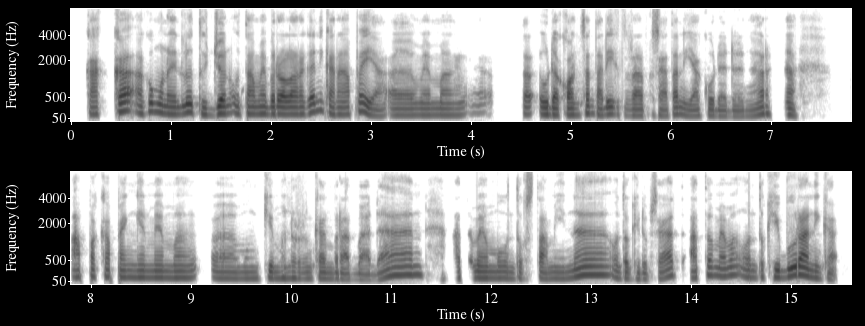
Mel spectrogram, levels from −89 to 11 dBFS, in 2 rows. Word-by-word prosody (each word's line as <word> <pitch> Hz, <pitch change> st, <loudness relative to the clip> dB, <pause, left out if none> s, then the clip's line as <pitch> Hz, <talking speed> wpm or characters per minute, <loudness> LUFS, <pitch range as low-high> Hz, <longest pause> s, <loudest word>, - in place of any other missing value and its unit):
Kakak, 175 Hz, +8 st, +4 dB
aku 180 Hz, -, -2 dB
mau 170 Hz, -4 st, +3 dB
nanya 135 Hz, 0 st, +2 dB
dulu 170 Hz, +1 st, +7 dB
tujuan 145 Hz, +5 st, +5 dB
utama 140 Hz, -3 st, 0 dB
berolahraga 135 Hz, +5 st, +5 dB
nih 205 Hz, -, -5 dB
karena 130 Hz, -1 st, 0 dB
apa 185 Hz, -, 0 dB
ya? 110 Hz, -5 st, +1 dB
Eee, 115 Hz, 0 st, -1 dB
memang, 120 Hz, 0 st, -3 dB, 0.2 s
e 155 Hz, -2 st, -11 dB
e -, -, +2 dB
udah 130 Hz, -1 st, +5 dB
concern 125 Hz, +4 st, +2 dB
tadi 135 Hz, 0 st, +1 dB
terhadap 110 Hz, -1 st, -2 dB
kesehatan 120 Hz, +2 st, -2 dB
ya, 110 Hz, 0 st, -3 dB
aku 110 Hz, -3 st, -3 dB
udah 100 Hz, -, -3 dB
denger. 100 Hz, +7 st, -4 dB, 0.2 s
Nah, 125 Hz, -2 st, -1 dB, 0.6 s
apakah 140 Hz, 0 st, -3 dB
pengen 130 Hz, -1 st, -1 dB
memang, 125 Hz, 0 st, -1 dB, 0.2 s
eee, 115 Hz, -2 st, -4 dB
mungkin 110 Hz, +1 st, -5 dB
menurunkan 110 Hz, -1 st, -4 dB
berat 100 Hz, -3 st, -4 dB
badan? 165 Hz, -, -1 dB, 0.3 s
Atau 115 Hz, +1 st, -9 dB
memang 120 Hz, 0 st, 0 dB
untuk 115 Hz, -, -6 dB
stamina, 140 Hz, +11 st, +1 dB
untuk 115 Hz, -4 st, -4 dB
hidup 105 Hz, -2 st, -7 dB
sehat 145 Hz, +7 st, -2 dB
atau 170 Hz, -, -2 dB
memang 160 Hz, +3 st, 0 dB
untuk 135 Hz, +4 st, -5 dB
hiburan 155 Hz, +5 st, +6 dB
nih, 115 Hz, -, -9 dB
Kak? -, -, -16 dB
125 Hz, 180 wpm, -25 LUFS, 115-145 Hz, 0.6 s, dulu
